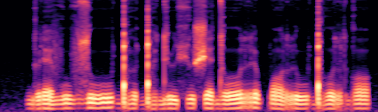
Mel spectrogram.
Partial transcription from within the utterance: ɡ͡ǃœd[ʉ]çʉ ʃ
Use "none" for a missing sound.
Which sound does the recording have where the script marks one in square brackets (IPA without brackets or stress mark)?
ʉ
